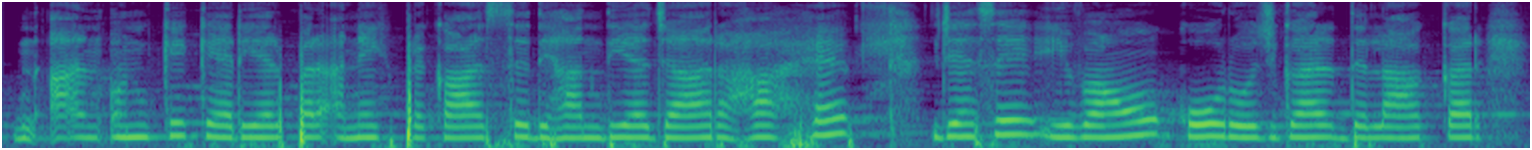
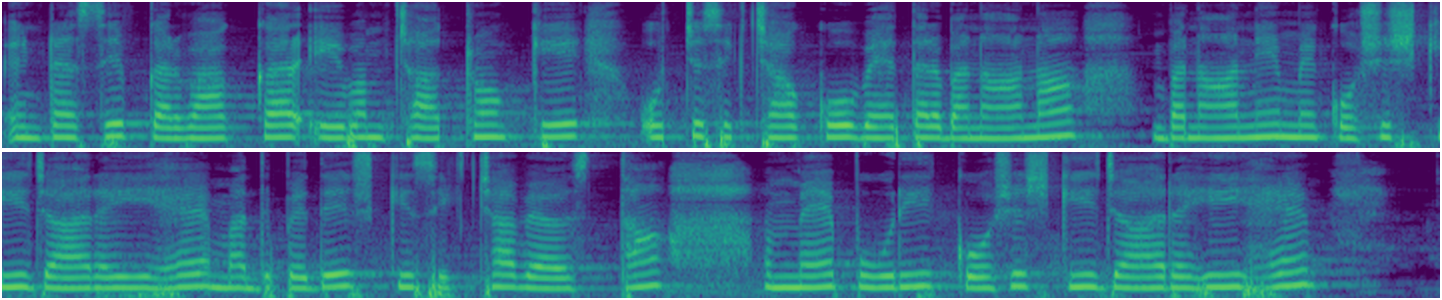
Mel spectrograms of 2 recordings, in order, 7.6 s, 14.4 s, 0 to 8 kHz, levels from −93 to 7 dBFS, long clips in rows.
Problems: constant background noise, continuous background conversations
